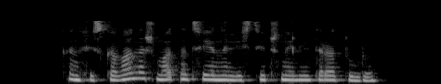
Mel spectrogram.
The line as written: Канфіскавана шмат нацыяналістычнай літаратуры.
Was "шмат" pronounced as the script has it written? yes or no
yes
